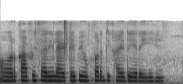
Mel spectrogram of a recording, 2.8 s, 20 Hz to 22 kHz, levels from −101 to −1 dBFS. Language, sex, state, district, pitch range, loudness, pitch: Hindi, female, Bihar, West Champaran, 180-200 Hz, -16 LUFS, 195 Hz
